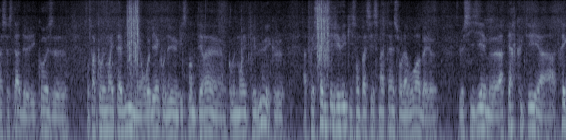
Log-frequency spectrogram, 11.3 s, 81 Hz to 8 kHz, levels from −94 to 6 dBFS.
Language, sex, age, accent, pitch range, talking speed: French, male, 40-59, French, 95-110 Hz, 235 wpm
